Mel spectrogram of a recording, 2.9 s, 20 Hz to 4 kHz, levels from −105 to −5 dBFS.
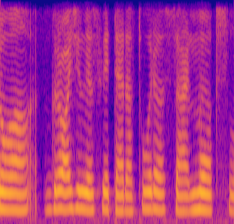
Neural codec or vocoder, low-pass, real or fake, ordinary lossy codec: codec, 16 kHz, 0.5 kbps, FunCodec, trained on Chinese and English, 25 frames a second; 3.6 kHz; fake; Opus, 32 kbps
